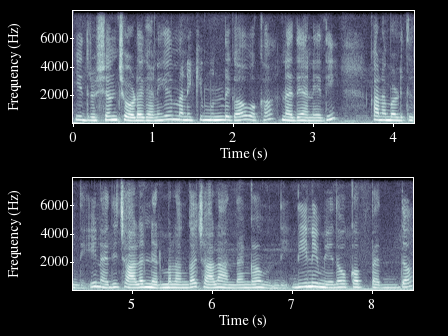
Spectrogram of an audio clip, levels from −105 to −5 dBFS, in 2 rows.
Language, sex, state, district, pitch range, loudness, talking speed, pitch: Telugu, female, Andhra Pradesh, Visakhapatnam, 210-245 Hz, -14 LUFS, 90 wpm, 225 Hz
